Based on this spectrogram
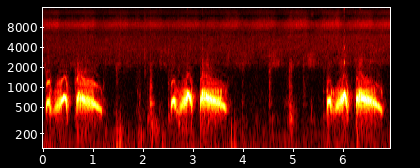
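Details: Spotted dove calling vigorously, a lure call for drawing in other birds: three low cooing phrases, each two short wavering hoots then a longer drawn-out falling coo, repeated roughly every two and a half seconds over a faint steady hiss.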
